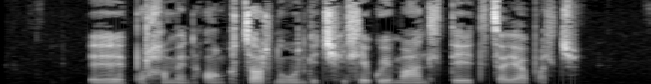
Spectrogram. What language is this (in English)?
Mongolian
